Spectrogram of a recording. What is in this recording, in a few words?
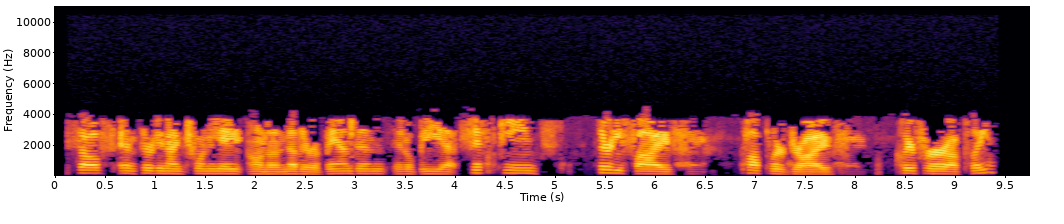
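Police Dispatch, Scanner audio; Police 1 Dispatch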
